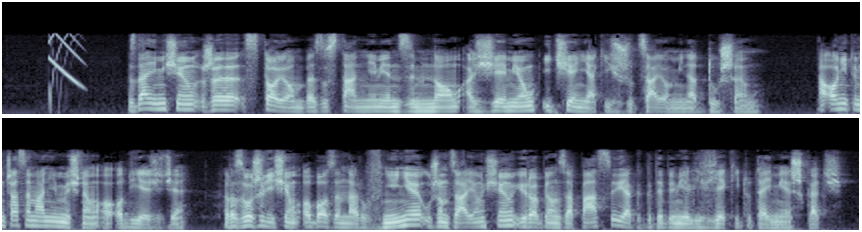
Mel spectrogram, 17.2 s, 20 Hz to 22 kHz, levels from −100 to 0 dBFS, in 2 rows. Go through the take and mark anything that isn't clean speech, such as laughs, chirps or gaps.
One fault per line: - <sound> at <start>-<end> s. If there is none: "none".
- chirp at 0.5-0.9 s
